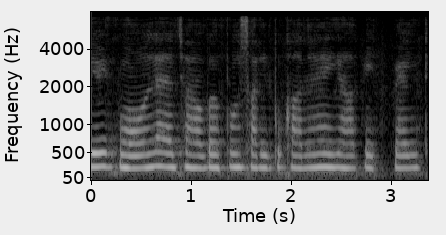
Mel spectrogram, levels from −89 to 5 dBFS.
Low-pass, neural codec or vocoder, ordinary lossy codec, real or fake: 7.2 kHz; codec, 16 kHz, 1 kbps, FunCodec, trained on Chinese and English, 50 frames a second; none; fake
